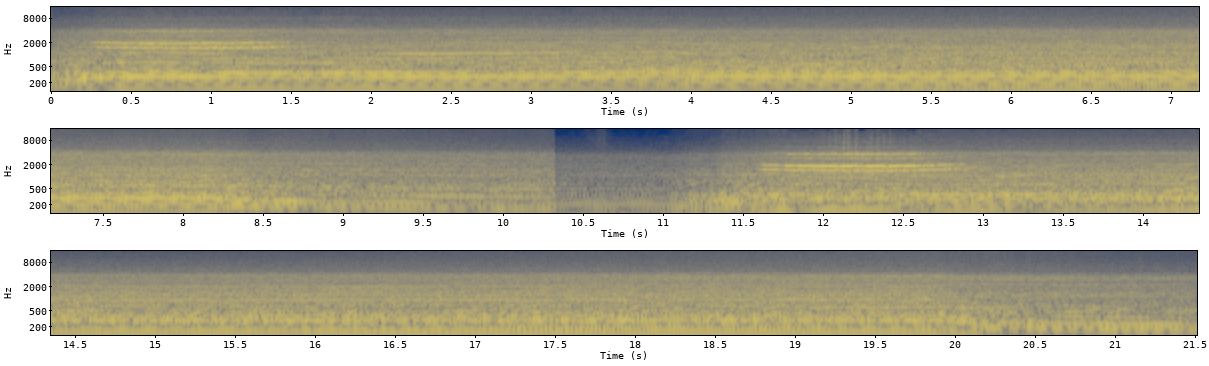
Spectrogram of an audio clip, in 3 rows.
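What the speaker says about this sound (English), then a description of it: "we did 2 back-to-back dyno pulls at about a little over 8 pounds of boost, 142 wheel horsepower." A turbocharged Polaris Xpedition engine at a little over 8 pounds of boost revs hard through two back-to-back dyno pulls, each a long rising roar that drops off, separated by a short lull, loud and close.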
